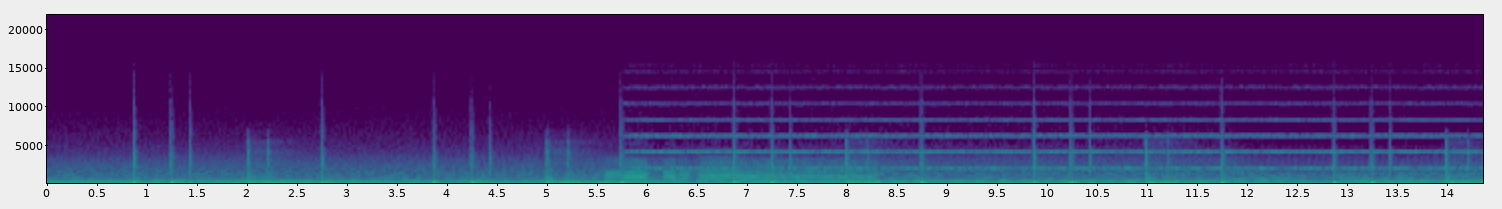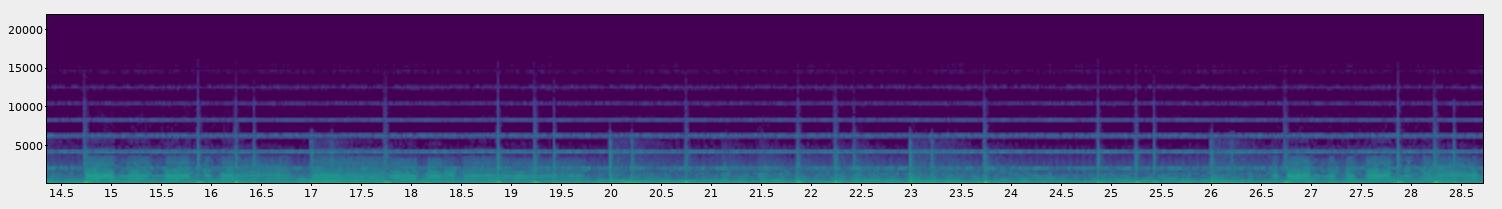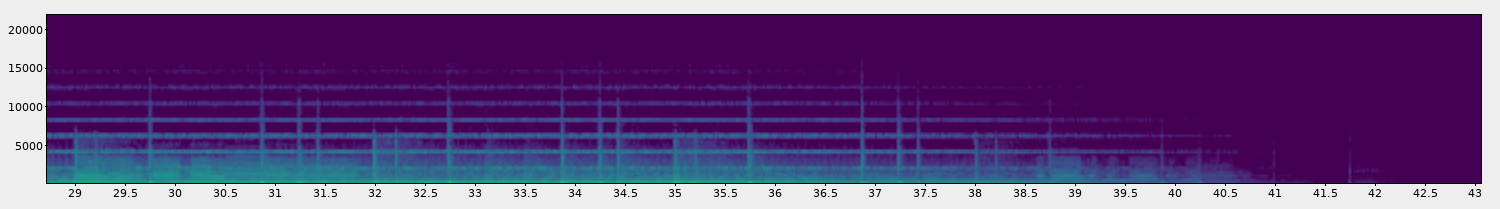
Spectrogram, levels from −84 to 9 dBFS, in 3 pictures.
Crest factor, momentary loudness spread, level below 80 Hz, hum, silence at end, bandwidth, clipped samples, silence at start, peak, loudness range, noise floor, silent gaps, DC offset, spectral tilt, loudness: 20 dB; 7 LU; -32 dBFS; none; 2.8 s; 13 kHz; under 0.1%; 0 s; -10 dBFS; 3 LU; under -90 dBFS; none; under 0.1%; -5.5 dB/octave; -33 LUFS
